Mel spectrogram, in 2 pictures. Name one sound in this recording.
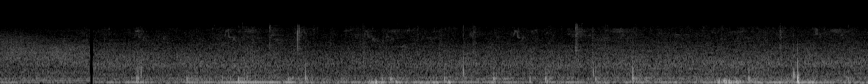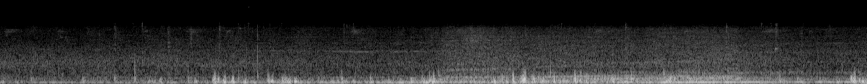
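Footsteps tap on a paved platform.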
